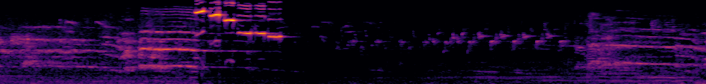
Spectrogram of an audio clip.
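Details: Forest sirdadu from Bali giving one loud phrase of sharp whistled notes falling stepwise in pitch. Other birds warble beforehand, then near silence, then softer background chirping resumes.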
